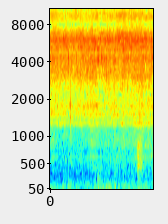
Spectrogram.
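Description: Onions and brown sugar frying in a pot in a cooking video, a steady, dense, bright sizzle that holds evenly throughout with no talk.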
